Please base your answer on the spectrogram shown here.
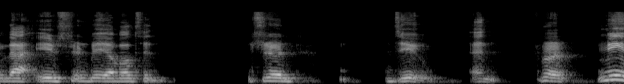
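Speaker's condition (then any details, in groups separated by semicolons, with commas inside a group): Cerebral palsy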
